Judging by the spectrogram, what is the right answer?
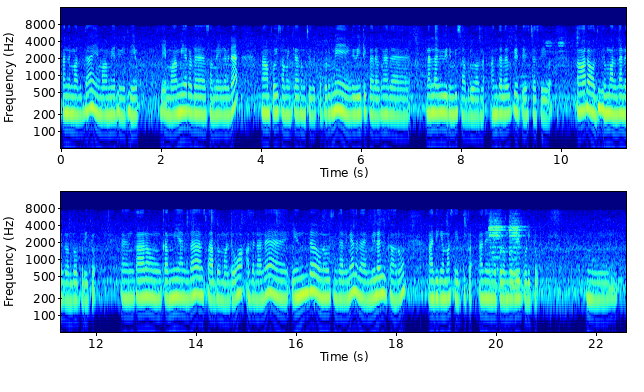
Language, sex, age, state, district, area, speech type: Tamil, female, 30-45, Tamil Nadu, Nagapattinam, rural, spontaneous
